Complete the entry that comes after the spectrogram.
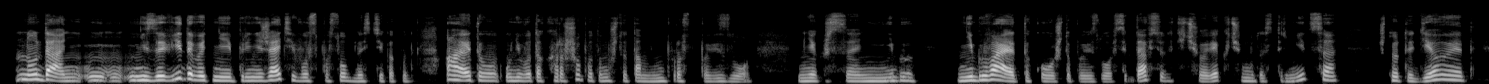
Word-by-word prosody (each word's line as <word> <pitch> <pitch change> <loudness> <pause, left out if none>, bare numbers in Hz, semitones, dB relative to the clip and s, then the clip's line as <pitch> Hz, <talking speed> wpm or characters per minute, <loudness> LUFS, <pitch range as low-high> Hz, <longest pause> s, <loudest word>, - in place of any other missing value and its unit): Ну 230 +1 +5
да, 220 -7 +7
нь 160 0 -3
нь 185 0 +2
нь 160 +1 -7 0.2
не 195 - +7
завидовать, 195 +3 +5
не 175 -2 +2
принижать 175 +7 +2
его 165 -4 -4
способности, 150 -1 -7
как 140 - -10
вот: 140 - -11 0.3
"А 210 -2 +5
это 185 -3 +2
у 165 - -4
него 165 -1 -2
так 165 -2 -6
хорошо, 170 +7 -5
потому 165 -4 -8
что 155 0 -11
там 150 -1 -5
ему 145 +2 -6
просто 150 0 -10
повезло". 140 -2 -9 0.5
Мне 150 0 -2
кажется, 150 0 -5
не 150 +2 -2
бы 170 -1 -5 0.4
не 175 +3 +3
бывает 200 -8 +7
такого, 145 -2 -7
что - - -8
повезло, 135 -1 -9
всегда 165 +6 -1
всё-таки 165 -6 -12
человек 150 +5 -3
к - - -16
чему-то 150 -3 -7
стремится, 190 - -4 0.4
что-то 175 -5 -4
делает 195 - +1
165 Hz, 170 wpm, -22 LUFS, 150-190 Hz, 0.5 s, да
